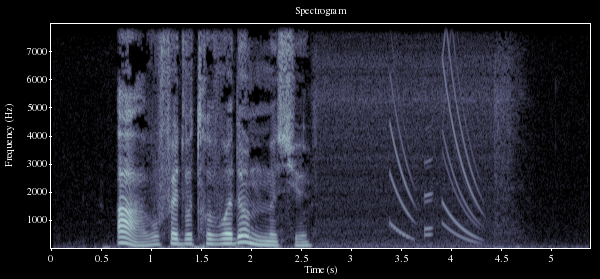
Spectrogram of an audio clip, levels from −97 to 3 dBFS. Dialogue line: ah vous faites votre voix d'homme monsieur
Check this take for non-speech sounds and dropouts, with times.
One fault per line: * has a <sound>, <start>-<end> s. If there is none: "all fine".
* has a chirp, 3.4-4.4 s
